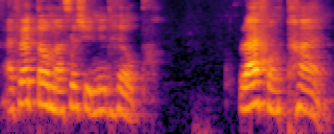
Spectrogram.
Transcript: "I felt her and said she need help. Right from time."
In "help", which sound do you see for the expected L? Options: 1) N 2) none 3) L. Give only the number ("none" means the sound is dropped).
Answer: 3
